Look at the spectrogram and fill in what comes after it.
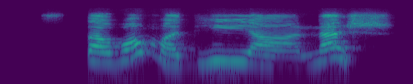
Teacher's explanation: धृति स्मृति कीर्तिभिः। इमं अनुस्वार का उच्चारण आधा म, स्तव मधीयानश, मधी का धी दीर्घ और न के आगे विसर्ग का आधा श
